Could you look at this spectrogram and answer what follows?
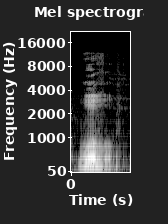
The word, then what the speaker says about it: Woodville: And that includes taking on new challenges, like trying his hand at high-speed game hunting in Woodville, Mississippi. – Or like the locals say, Woolville. Woolville? – I'll let Isaac take it from here.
